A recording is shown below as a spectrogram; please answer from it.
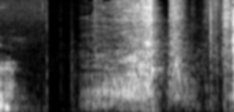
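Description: Fiskars paper trimmer's blade arm shearing through a sheet of vellum: a rasping cut about a second long, starting just under a second in.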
